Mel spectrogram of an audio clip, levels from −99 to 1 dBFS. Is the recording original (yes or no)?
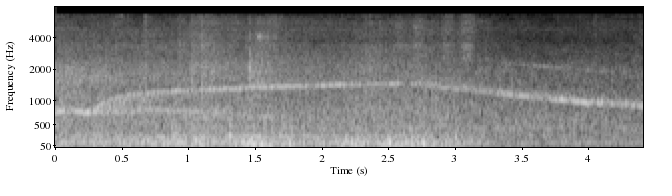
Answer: no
